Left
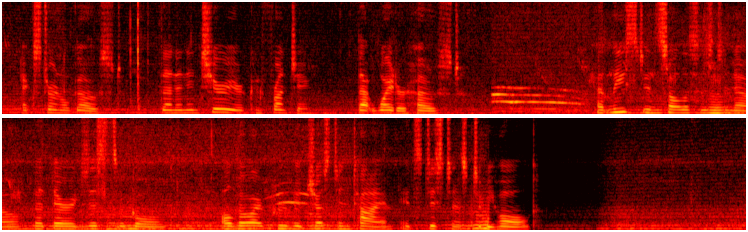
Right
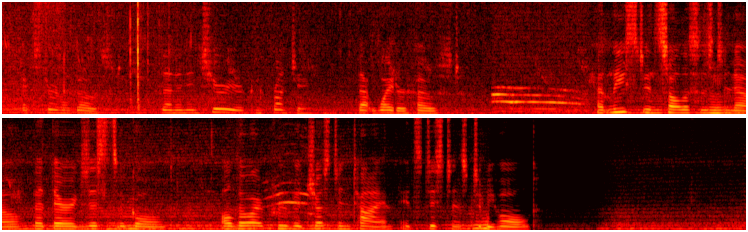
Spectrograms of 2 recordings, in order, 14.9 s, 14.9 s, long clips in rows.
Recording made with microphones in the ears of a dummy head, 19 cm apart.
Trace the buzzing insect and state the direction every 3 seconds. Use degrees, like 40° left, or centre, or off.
40° right, 10° right, 20° left, 40° left, 50° left.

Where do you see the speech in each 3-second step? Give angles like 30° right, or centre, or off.
50° left, 40° left, centre, 20° left, 30° left.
